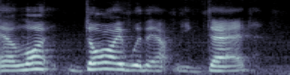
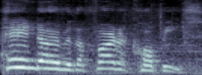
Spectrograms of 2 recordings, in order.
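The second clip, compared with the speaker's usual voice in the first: put-on stern, strict, commanding voice; 2 semitones higher than usual. Retelling Dad's demand after getting home in the car; mock-stern father voice. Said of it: "he said in a stern voice".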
